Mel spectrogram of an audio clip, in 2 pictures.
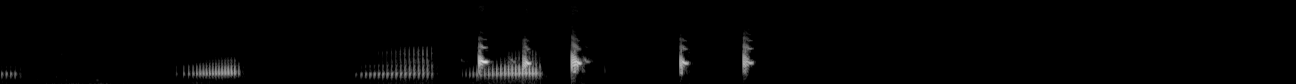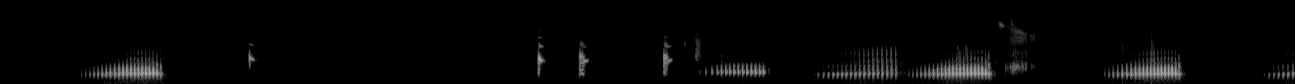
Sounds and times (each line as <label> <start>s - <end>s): lower pitched croaks 3.6s - 5.4s
higher pitched qwarks are male toads 3.6s - 6.0s
higher pitched qwarks are male toads 6.8s - 7.6s
higher pitched qwarks are male toads 18.3s - 18.9s
higher pitched qwarks are male toads 19.6s - 23.4s
lower pitched croaks 19.7s - 23.4s
lower pitched croaks 24.0s - 24.9s
lower pitched croaks 25.6s - 25.9s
